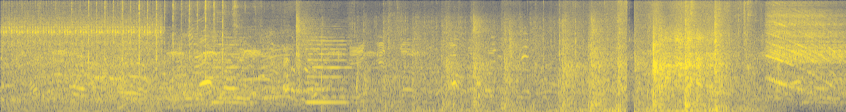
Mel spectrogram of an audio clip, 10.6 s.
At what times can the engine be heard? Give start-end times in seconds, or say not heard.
0.0-2.0, 7.4-10.5.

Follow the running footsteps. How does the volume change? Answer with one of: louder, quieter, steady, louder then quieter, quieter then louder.
louder.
